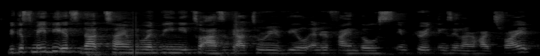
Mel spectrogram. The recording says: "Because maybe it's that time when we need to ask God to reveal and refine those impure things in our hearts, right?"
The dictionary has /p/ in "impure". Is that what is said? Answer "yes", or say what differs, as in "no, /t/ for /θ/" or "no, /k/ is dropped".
yes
